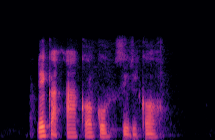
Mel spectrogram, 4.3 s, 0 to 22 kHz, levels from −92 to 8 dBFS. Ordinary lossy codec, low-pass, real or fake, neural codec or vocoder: Opus, 24 kbps; 7.2 kHz; real; none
